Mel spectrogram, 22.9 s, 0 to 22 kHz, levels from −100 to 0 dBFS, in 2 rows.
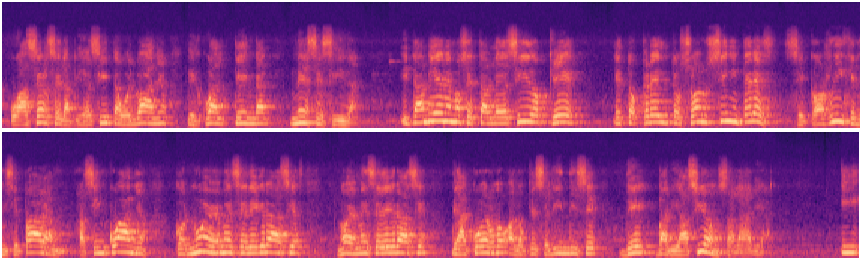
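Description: Low bit depth without dither runs throughout: grainy distortion about 40 dB below the signal tracks the sound, likely from truncation to roughly 9 bits without dither.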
